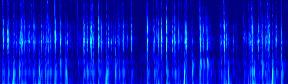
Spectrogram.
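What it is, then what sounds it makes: Mechanical keyboard with plastic keycaps. Fingertips with long nails from both hands type continuously on a green mechanical keyboard with yellow and green plastic keycaps. The result is a steady stream of sharp, bright plastic clacks that stop almost instantly, broken by a brief pause just before the third second.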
